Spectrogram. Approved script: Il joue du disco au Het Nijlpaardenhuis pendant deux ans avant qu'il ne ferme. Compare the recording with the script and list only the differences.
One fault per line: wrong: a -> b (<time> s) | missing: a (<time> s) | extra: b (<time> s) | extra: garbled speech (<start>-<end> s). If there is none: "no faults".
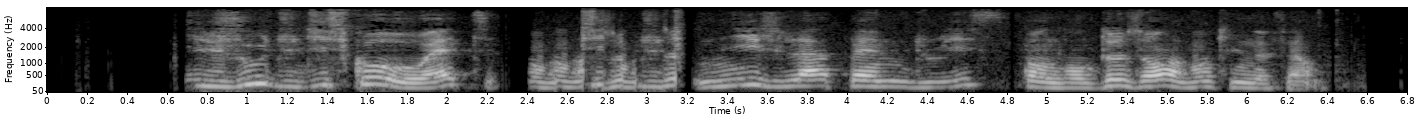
extra: garbled speech (2.4-3.2 s)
